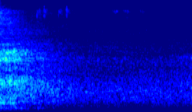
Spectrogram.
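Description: A single sudden knock right at the start, fading within about half a second, then low room noise with faint strokes of a marker writing on a whiteboard.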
